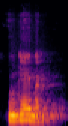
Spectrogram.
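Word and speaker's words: geben: जी को क्या बोलते हैं? हम ग बोलते हैं। For example गेबन। गेबन, यहाँ पे क्या बोल रहे हैं हम इसको?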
